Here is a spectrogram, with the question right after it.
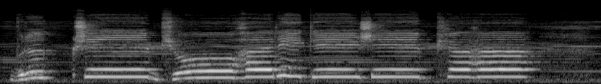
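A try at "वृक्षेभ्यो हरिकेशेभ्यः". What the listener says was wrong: The ksha has to be pronounced more as a little more force aspiration because it is ka and the sha becomes a ksha. So when you say Vrukshebhyo Harikeshebhyaha.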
